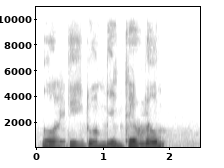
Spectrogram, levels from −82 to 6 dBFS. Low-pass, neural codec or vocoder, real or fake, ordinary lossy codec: 9.9 kHz; codec, 16 kHz in and 24 kHz out, 1.1 kbps, FireRedTTS-2 codec; fake; Opus, 32 kbps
